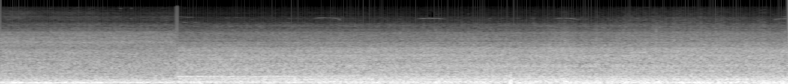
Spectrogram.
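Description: Steady road rumble of a car driving, heard from inside the cabin: tyre and engine noise, deepest at the low end. About two seconds in, the sound changes abruptly at an edit, and a steady low hum runs on after it.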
